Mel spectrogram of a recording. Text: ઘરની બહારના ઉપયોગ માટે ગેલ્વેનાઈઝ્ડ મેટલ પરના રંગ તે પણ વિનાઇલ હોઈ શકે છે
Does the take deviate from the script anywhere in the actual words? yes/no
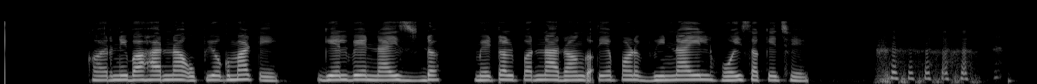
no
